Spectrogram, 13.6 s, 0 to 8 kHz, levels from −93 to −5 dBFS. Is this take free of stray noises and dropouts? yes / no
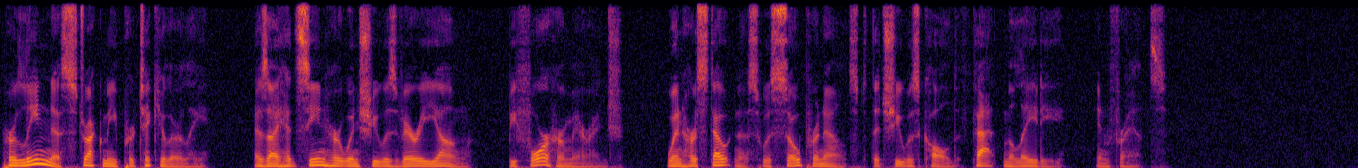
yes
